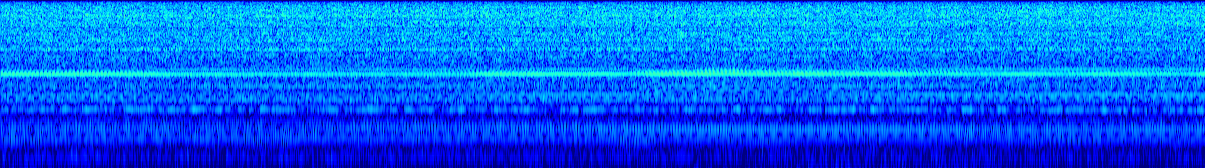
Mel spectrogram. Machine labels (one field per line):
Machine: pump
